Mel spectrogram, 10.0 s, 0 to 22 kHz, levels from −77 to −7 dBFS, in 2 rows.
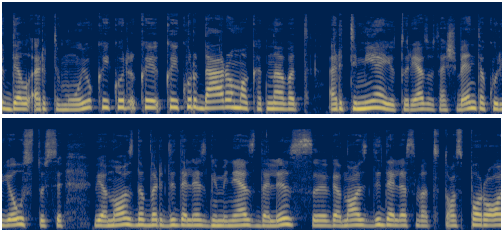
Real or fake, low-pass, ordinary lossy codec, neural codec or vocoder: real; 14.4 kHz; MP3, 64 kbps; none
